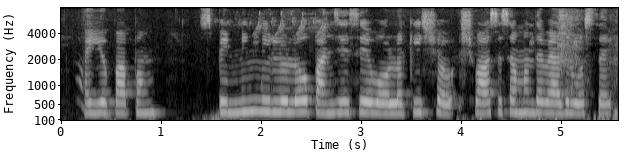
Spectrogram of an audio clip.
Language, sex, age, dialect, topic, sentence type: Telugu, male, 25-30, Telangana, agriculture, statement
